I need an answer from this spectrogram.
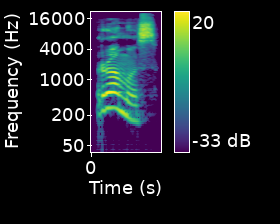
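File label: "рӧмыс", Komi, female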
